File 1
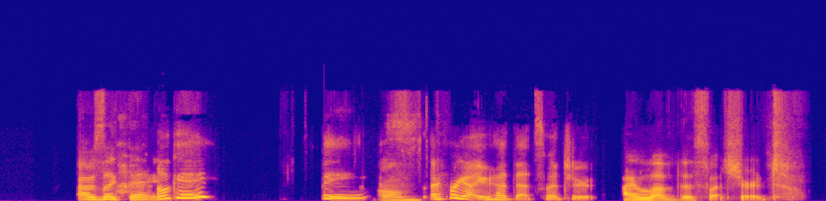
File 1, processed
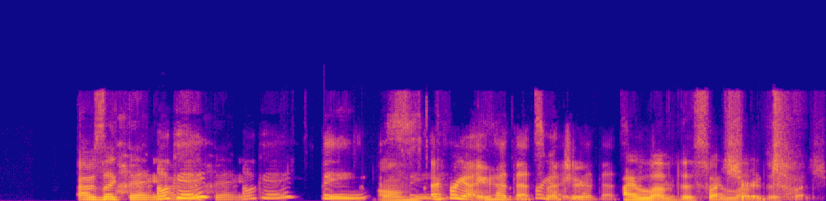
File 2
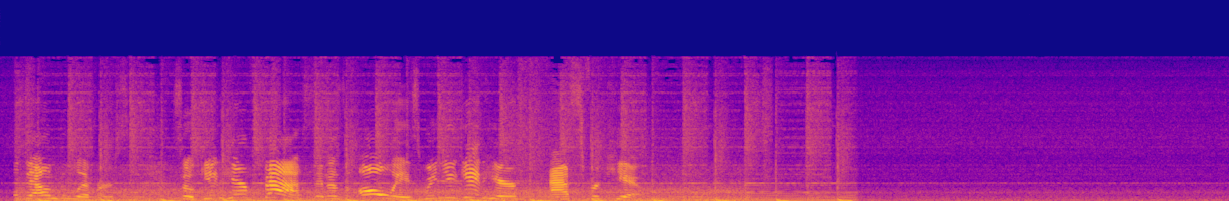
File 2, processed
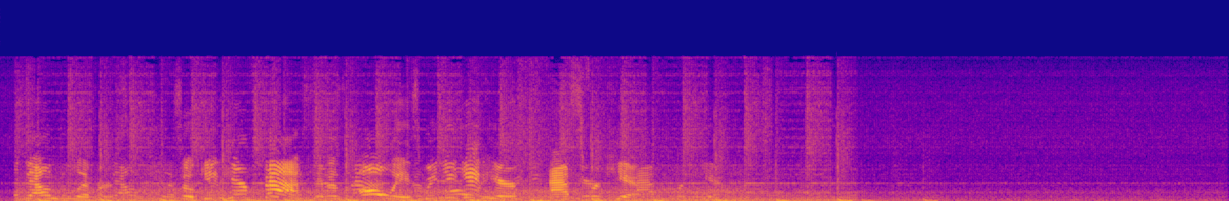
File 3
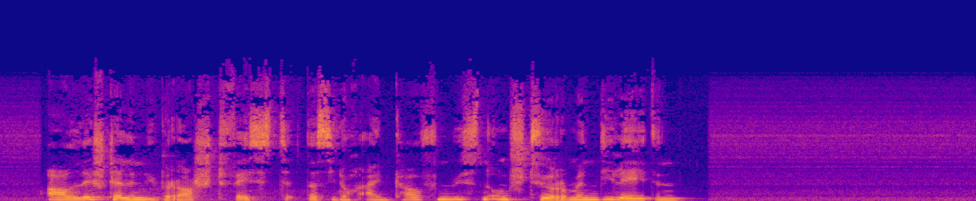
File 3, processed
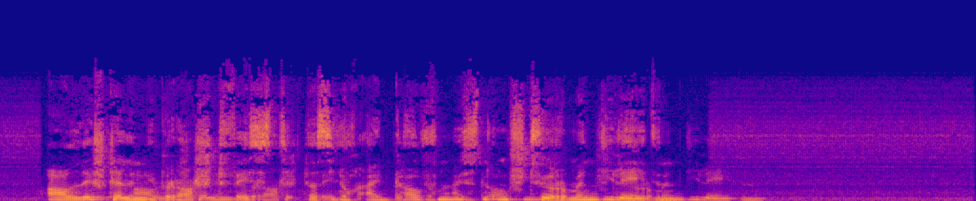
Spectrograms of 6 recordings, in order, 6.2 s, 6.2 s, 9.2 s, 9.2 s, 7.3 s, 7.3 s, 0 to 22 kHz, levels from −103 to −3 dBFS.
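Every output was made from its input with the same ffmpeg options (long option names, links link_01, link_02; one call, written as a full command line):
ffmpeg -i in.wav -filter_complex "[0:a]tremolo=f=70:d=0.75,asplit=2[link_01][link_02];[link_02]adelay=641.4,volume=-10dB,highshelf=frequency=4000:gain=-14.4[link_03];[link_01][link_03]amix=inputs=2:normalize=0" out.wav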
